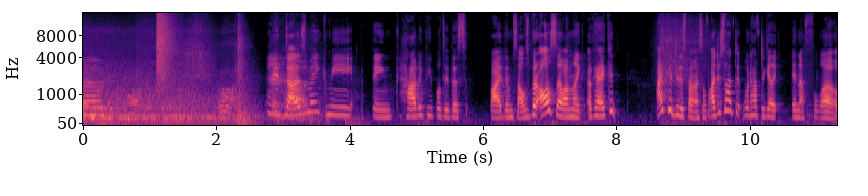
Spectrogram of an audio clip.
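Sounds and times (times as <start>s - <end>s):
garbage truck air brake hiss: 1.1s - 1.8s
speech: 3.0s - 11.2s.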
